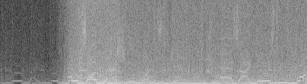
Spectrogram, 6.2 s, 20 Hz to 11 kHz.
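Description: Null-test residue from phase-inverting a 24-bit render of a song against its 64-bit render: a faint, fuzzy ghost of the music that jumps much louder about a second in, as the master is boosted to around +19 dB. It becomes a wash of hiss with the song's tones still audible underneath. The leftover is the error of 24-bit fixed-point processing, "imprecise math".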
